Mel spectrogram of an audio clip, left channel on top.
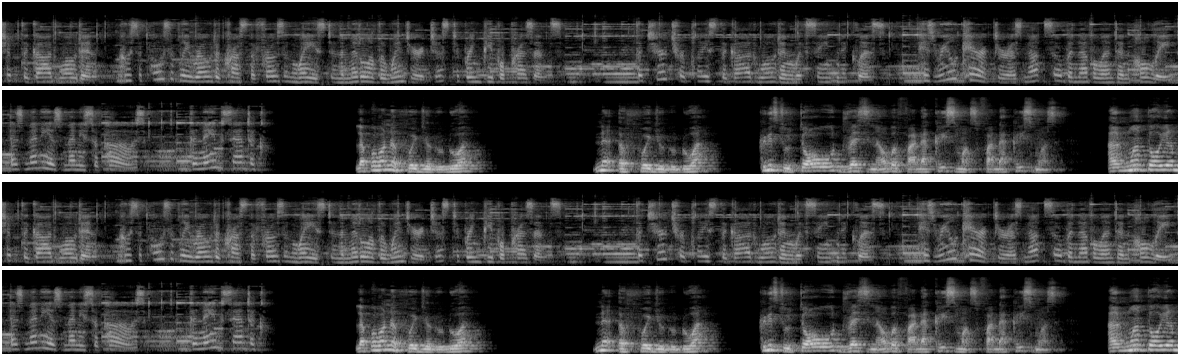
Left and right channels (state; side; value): identical; both; correlation 1.00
